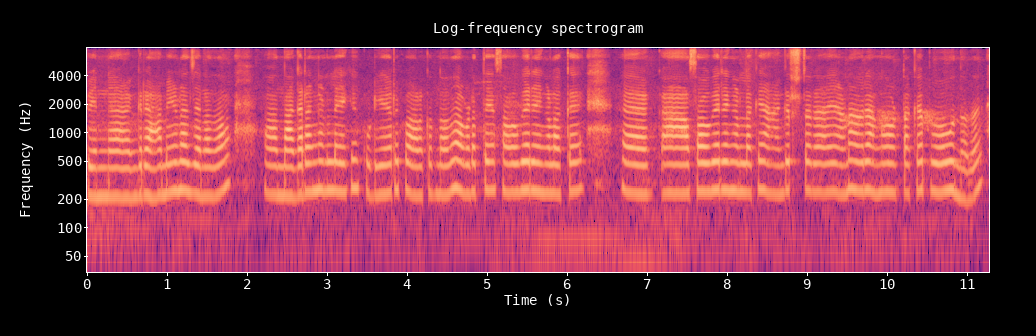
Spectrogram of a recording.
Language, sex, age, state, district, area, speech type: Malayalam, female, 30-45, Kerala, Thiruvananthapuram, rural, spontaneous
